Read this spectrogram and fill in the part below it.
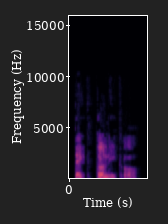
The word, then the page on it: tectónico: espagnol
